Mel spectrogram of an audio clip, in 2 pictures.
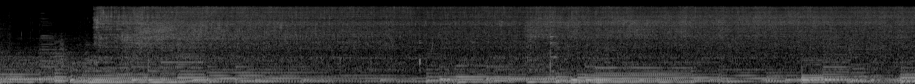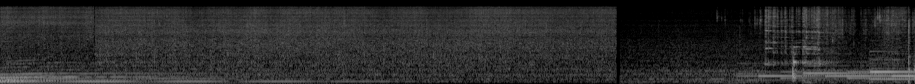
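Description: Diced chicken sizzling in hot oil in a nonstick frying pan as it is stir-fried with chopsticks, the sizzle cutting off suddenly about three seconds before the end, over background music. Near the end, a quick pattering of rice grains being poured into a rice cooker's inner pot.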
